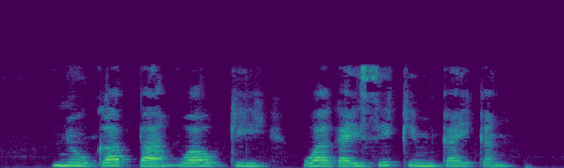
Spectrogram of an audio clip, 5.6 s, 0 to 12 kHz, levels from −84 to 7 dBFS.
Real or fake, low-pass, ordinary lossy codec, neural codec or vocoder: real; 7.2 kHz; AAC, 32 kbps; none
